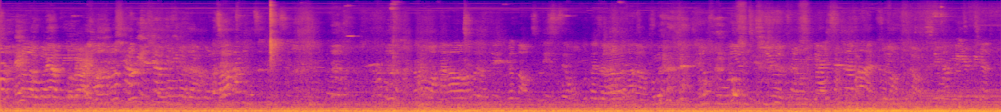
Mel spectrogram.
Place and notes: Shuangxi, New Taipei City - Ordinary train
